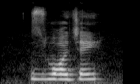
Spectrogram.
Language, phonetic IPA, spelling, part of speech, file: Polish, [ˈzwɔd͡ʑɛ̇j], złodziej, noun, Pl-złodziej.ogg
